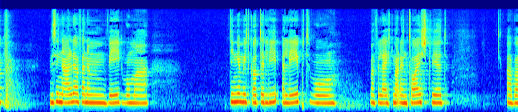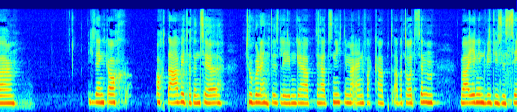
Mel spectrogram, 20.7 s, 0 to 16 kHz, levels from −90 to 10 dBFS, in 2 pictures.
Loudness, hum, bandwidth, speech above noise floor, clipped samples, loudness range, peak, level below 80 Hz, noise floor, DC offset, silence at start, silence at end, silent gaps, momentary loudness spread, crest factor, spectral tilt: -15 LUFS; none; 12.5 kHz; 41 dB; under 0.1%; 3 LU; 0 dBFS; -66 dBFS; -56 dBFS; under 0.1%; 0 s; 0 s; none; 11 LU; 16 dB; -4.5 dB/octave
